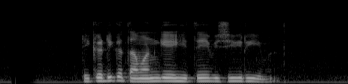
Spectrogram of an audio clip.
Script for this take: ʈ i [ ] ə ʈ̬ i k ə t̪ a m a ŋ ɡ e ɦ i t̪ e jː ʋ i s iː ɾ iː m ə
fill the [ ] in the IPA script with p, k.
k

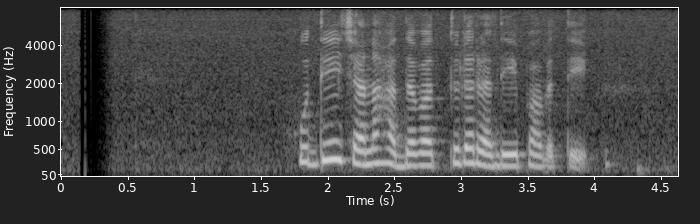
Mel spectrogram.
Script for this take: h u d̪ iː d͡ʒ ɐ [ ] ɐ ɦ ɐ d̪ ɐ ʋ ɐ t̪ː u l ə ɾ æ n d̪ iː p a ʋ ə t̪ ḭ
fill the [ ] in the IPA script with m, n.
n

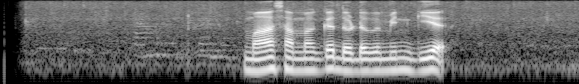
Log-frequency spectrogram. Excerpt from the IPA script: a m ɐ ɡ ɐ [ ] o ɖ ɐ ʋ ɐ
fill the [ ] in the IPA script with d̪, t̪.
d̪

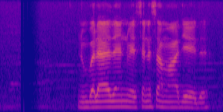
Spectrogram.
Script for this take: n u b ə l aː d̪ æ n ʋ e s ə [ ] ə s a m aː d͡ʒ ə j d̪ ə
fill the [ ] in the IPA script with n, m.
n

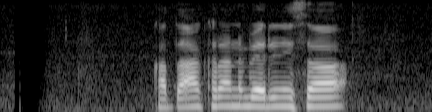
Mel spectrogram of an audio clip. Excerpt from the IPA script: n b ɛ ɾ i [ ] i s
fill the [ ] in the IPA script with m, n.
n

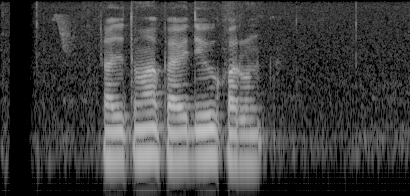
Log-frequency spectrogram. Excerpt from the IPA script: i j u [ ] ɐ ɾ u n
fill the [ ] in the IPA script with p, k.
k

